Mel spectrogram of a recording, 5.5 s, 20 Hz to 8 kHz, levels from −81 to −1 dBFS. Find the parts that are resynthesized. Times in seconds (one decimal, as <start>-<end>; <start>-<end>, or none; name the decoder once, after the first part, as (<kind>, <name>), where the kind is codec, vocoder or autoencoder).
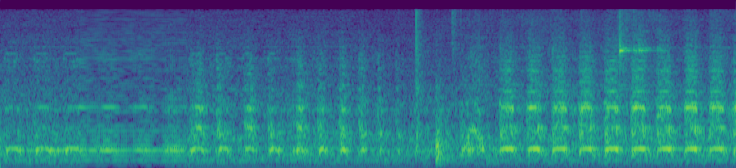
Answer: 0.6-1.4 (vocoder, HiFi-GAN)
